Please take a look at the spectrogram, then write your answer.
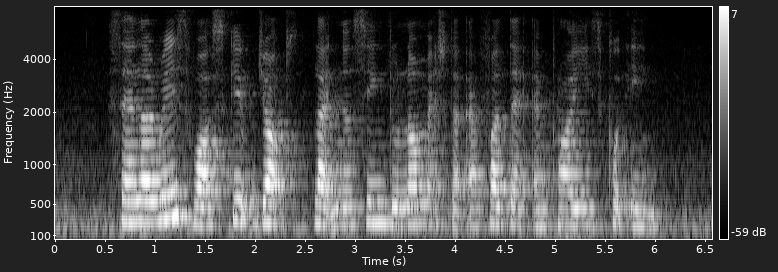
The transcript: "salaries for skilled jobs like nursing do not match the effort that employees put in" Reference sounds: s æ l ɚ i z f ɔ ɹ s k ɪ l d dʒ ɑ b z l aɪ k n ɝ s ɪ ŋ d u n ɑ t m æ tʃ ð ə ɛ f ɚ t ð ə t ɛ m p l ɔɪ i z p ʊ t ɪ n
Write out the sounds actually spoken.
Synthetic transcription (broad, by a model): s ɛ l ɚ i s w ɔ l s k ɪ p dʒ ɑ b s l aɪ k n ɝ s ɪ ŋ d u n ɑ t m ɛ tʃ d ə ɛ f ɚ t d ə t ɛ m p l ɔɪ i s p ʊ t ɪ n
